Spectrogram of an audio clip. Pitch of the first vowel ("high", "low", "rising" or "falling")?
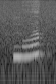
rising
